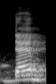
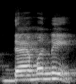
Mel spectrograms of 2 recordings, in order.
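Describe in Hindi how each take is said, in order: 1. अंतिम n ध्वनि silent है। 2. अंतिम n ध्वनि बोली जाती है।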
